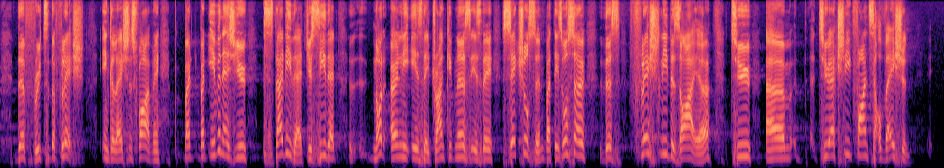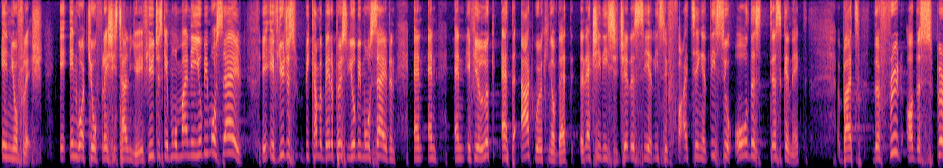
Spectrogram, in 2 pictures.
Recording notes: Recorded live on Sunday 11th June the 2023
